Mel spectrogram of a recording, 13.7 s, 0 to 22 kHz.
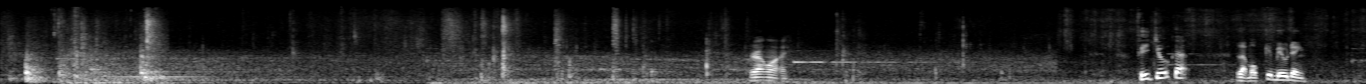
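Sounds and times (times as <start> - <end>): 
sharp knocks and thuds: 0.2 - 10.9
door closing inside an old winery building: 0.3 - 11.0
steady low rumble: 0.5 - 12.7
speech: 7.5 - 8.0, 11.4 - 13.2.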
